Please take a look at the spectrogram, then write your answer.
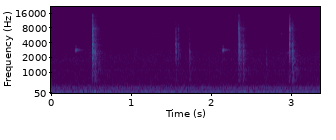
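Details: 1969 HP 400E AC voltmeter after its crusty relay connectors were cut and resoldered, changing ranges: crisp single relay clicks about every second against a quiet hum. The relays now switch cleanly.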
